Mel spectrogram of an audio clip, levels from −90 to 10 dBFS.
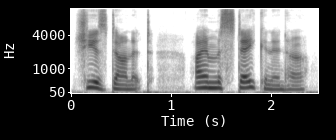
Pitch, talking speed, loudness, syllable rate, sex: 195 Hz, 220 wpm, -17 LUFS, 5.8 syllables/s, female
